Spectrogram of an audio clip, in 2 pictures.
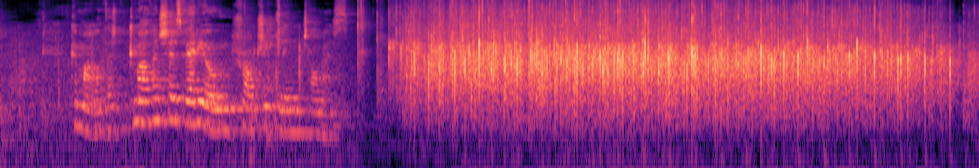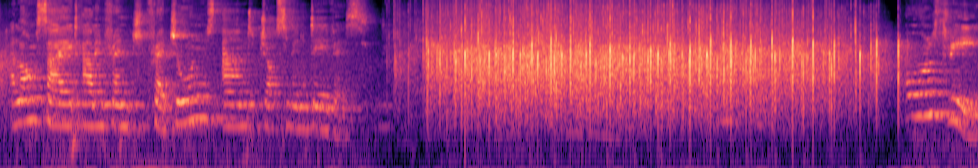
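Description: A middle-aged woman speaks with emphasis into a microphone in a large hall.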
